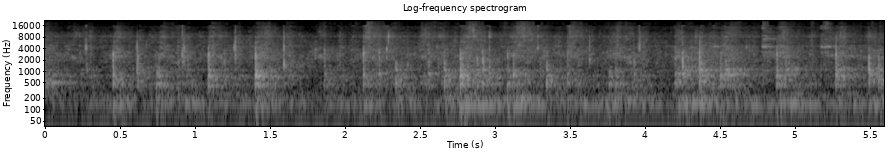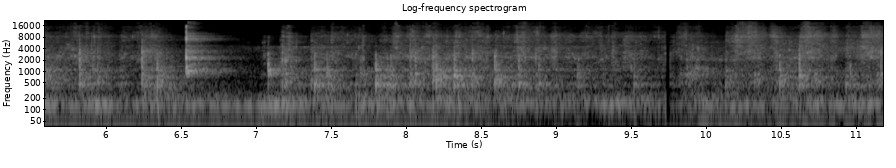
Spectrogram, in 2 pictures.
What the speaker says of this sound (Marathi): एकाच दिशेने फेटून घेऊयात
